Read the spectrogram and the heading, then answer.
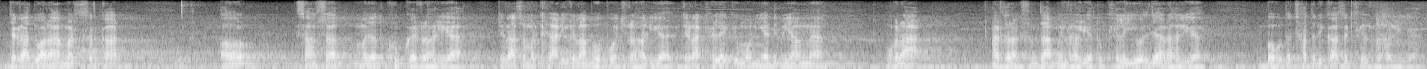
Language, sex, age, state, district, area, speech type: Maithili, male, 30-45, Bihar, Purnia, rural, spontaneous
